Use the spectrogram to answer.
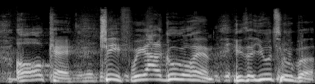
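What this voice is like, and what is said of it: Put-on New York cop accent. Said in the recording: “I love how ... adapts my accent when we talk about these stories. ... when I think of cops, I think of New Yorkers.”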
